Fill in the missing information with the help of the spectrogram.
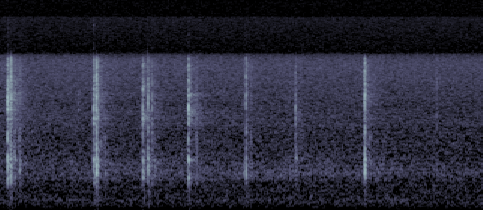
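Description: Faint computer keyboard keystrokes: about seven separate, unhurried key presses over five seconds as the ipconfig command is typed, the loudest press coming about five seconds in.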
